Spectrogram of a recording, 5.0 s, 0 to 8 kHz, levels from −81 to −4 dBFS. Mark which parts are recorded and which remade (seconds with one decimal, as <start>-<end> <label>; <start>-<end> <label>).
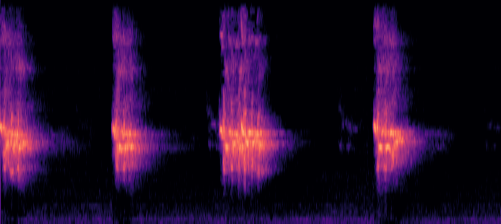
0.0-1.9 remade; 1.9-3.1 recorded; 3.1-5.0 remade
